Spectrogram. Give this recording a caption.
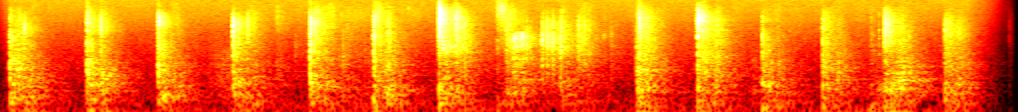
Go down an old woodn spiral staircase (slow)
Footsteps, spiral, staircase, Stairs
